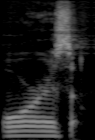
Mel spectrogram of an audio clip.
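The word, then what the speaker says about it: orz: There's no set way to pronounce it, and as such, many people pronounce it as orts, ors, or orse. I think ors is the way.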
